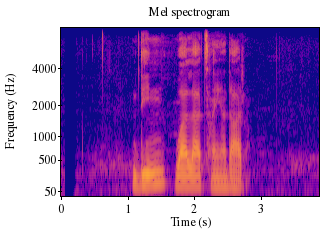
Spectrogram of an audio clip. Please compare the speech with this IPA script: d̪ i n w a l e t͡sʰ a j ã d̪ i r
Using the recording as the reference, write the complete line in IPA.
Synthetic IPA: d̪ i n w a l a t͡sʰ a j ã d̪ a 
